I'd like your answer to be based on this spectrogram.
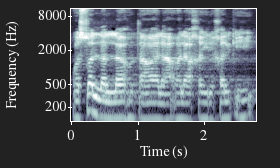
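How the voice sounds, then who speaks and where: A man's voice: mid-range voice, little pitch movement, measured pace, a little mellow. A man teaching an Arabic lesson, patiently explaining each point and drawing out the example words. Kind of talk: recorded religious-school lesson. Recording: roomy hall echo.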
